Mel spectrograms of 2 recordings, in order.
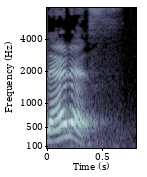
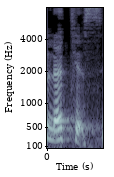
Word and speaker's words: lettuce: 원래 이 레티스가요 영어로 발음될 때 미국식 영어에서는 lettuce 트가 연음화 되거든요. 미국식 영어는 영국인들은 lettuce 이렇게 발음하죠.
